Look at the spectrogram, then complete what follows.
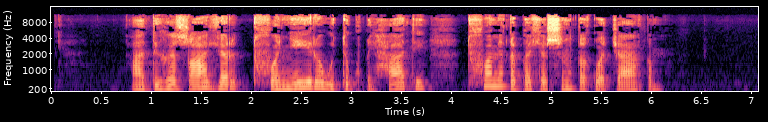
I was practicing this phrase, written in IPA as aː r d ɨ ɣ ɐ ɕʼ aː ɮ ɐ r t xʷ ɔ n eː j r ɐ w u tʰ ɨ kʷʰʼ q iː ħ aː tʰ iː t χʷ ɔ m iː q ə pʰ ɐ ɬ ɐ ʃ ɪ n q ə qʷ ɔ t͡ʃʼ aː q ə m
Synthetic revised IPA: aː d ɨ ɣ ɐ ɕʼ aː ɮ ɐ r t xʷ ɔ n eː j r ɐ w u tʰ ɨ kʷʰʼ q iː ħ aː tʰ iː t xʷ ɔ m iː q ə pʰ ɐ ɬ ɐ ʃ ɪ n q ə qʷ ɔ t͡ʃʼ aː q ə m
